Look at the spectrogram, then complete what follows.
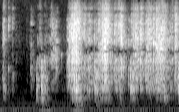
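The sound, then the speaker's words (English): A papery rasp and crinkle as parchment paper is drawn off a roll to measure off a small piece for microwave peanut butter fudge, starting with a few short scratchy bursts, then a louder, continuous rustling pull lasting over a second. No one speaks. “What I'm doing is measuring off a little bit of parchment paper.”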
